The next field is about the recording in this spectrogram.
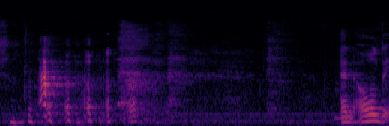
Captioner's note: laughter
